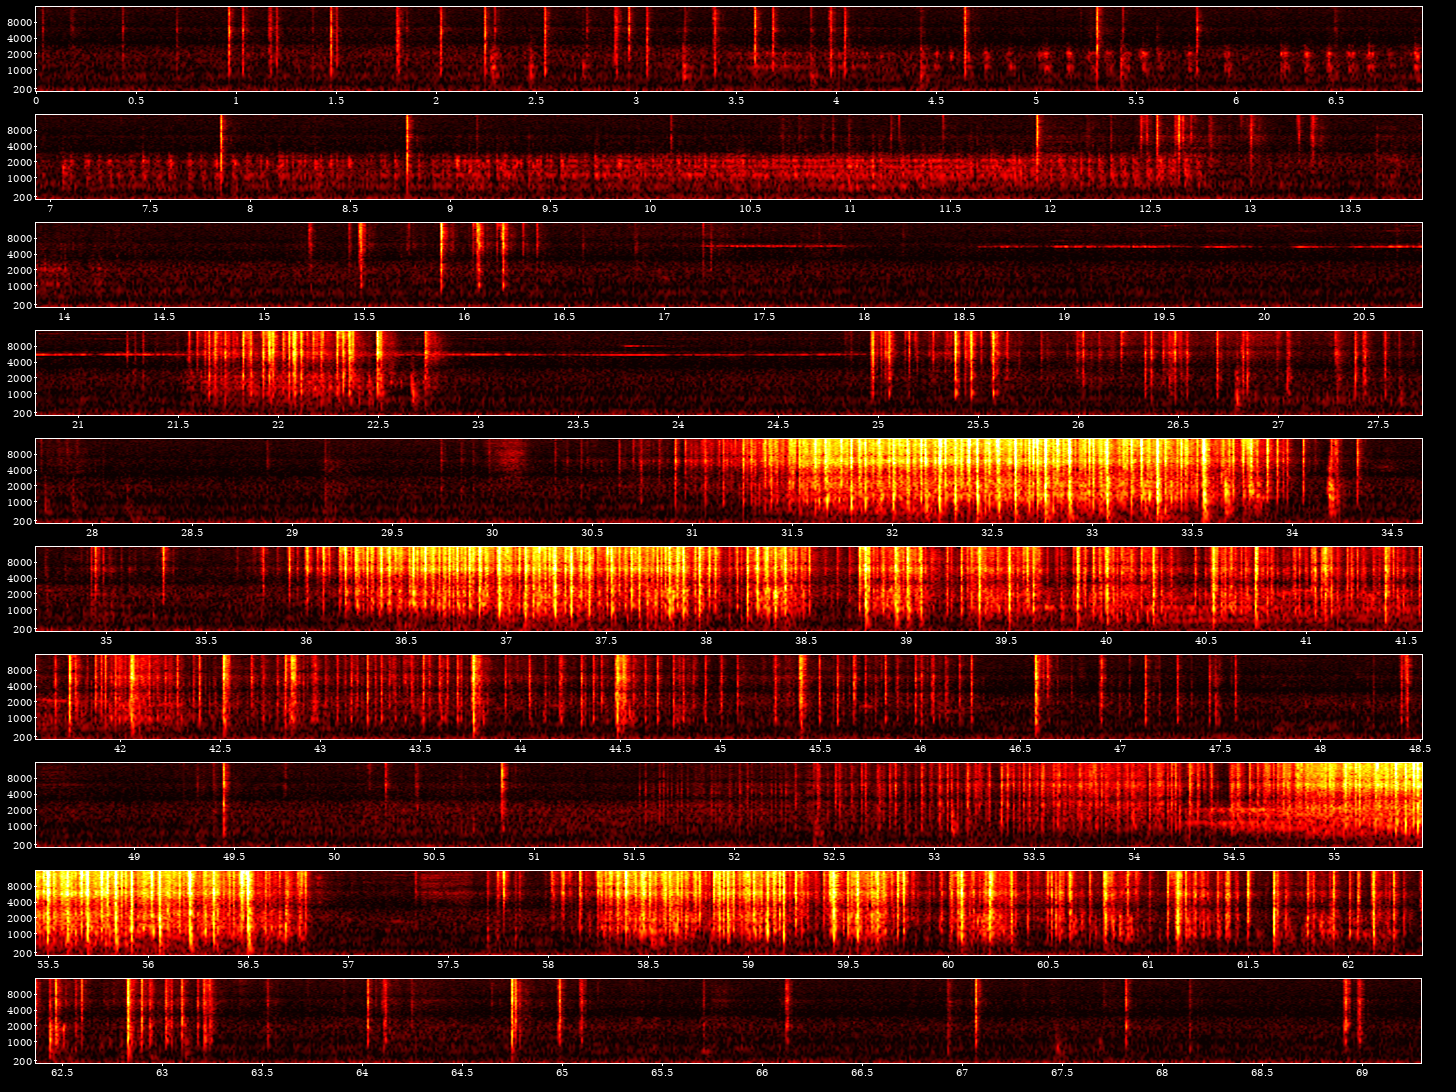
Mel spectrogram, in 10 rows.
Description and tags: Sound of a large, long, mooring rope fastened to a large cleat, holding a ferry boat at a dock on San Francisco Bay.
Recorded with a Sony MZ-RH1 Mini disc and unmodified Panasonic WM-61 electret condenser microphone capsules.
